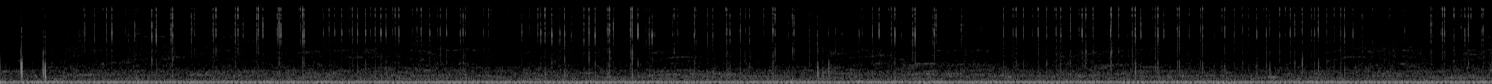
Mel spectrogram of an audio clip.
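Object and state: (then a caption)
Glass jar with metal lid. Long acrylic nails tap and scratch quickly and irregularly on a small cylindrical glass jar, filled with a pale yellow solid and capped with a screw-on metal lid, held in one hand in a store, moving across the glass sides, the palm-leaf label and the lid. Sharp, bright clicks and scratches ring briefly over a steady low hum throughout.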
